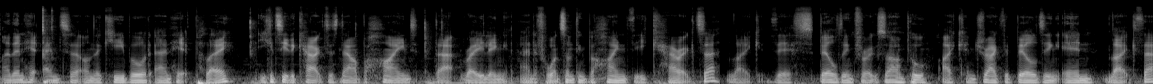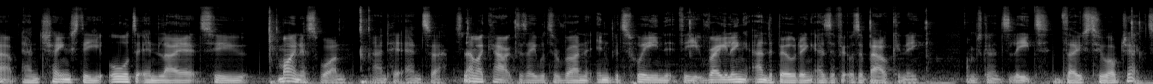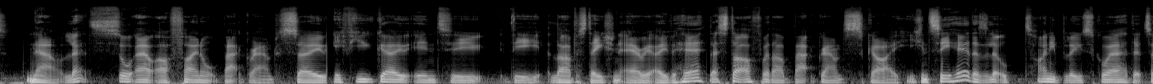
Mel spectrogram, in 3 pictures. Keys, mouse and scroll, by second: 0.5 Return, 0.5 KP_Enter, 1.8 click, 2.4 Right, 2.5 Left, 3.6 Right, 4.3 Left, 5.1 click, 8.2 click, 12.6 click, 14.3 KP_Subtract, 14.6 KP_1, 15.2 Return, 15.2 KP_Enter, 16.3 Right, 16.7 Left, 17.7 Right, 18.5 Left, 19.3 Right, 20.2 Right, 22.0 Delete, 22.4 click, 22.9 Delete, 24.4 alt+middle click, 30.1 click.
